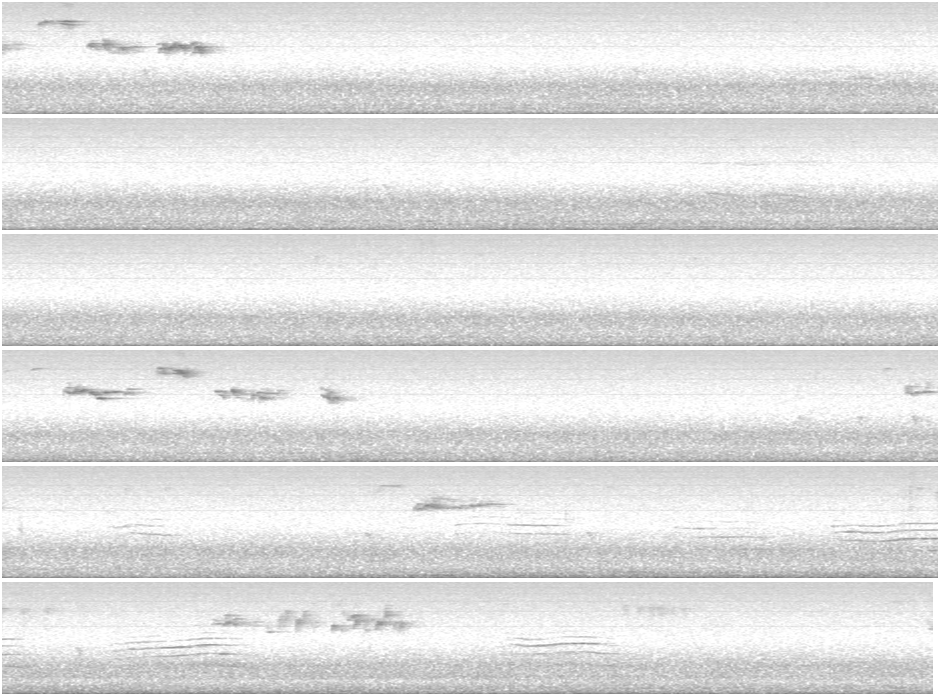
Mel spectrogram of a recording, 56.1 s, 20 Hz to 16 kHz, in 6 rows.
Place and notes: Dorridge, West Midlands, UK - Garden 4
3 minute recording of my back garden recorded on a Yamaha Pocketrak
